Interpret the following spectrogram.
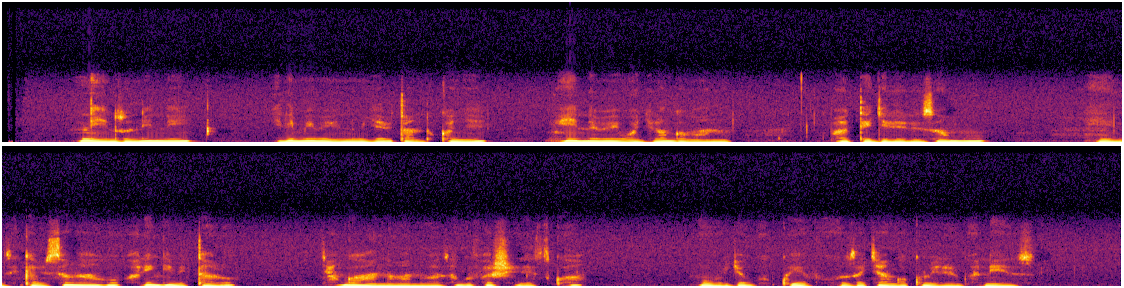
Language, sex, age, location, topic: Kinyarwanda, female, 18-24, Kigali, health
